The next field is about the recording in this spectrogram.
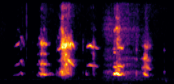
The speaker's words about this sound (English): He's sound asleep on the floor across the room and he's barking. Is he still sleeping? Yeah. That's amazing. He's like, geez, almost got that bunny.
